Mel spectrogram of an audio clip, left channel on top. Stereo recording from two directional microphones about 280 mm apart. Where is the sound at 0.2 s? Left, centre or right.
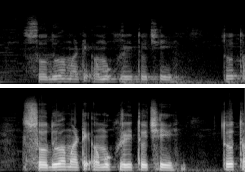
Right.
